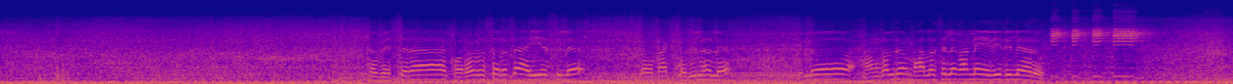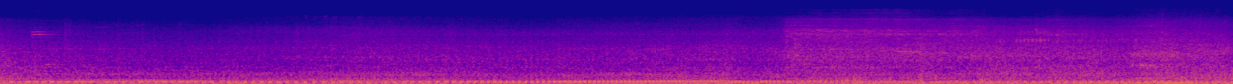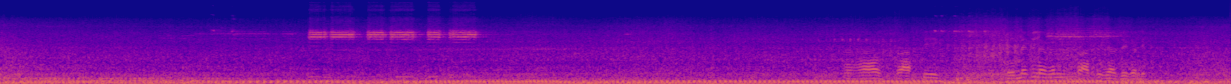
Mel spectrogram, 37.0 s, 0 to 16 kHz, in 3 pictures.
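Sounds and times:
vehicle horn beeping: 10.5s - 11.6s, 26.7s - 29.6s.

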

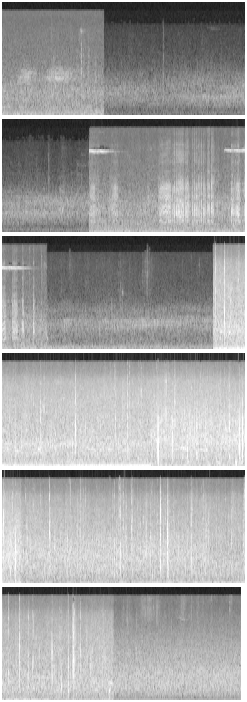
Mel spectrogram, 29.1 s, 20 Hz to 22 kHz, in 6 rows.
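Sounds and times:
drops ticking on leaves: 14.0s - 29.0s
rain pattering in woodland: 14.0s - 29.0s.

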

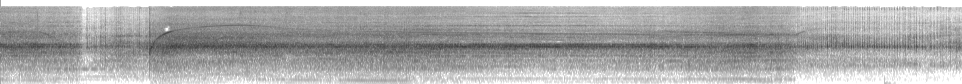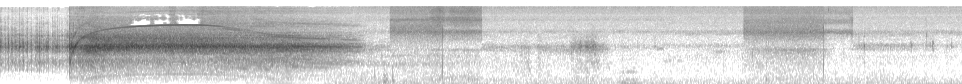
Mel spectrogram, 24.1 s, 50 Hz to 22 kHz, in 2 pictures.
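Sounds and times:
angle grinder cutting steel: 0.0s - 18.0s.

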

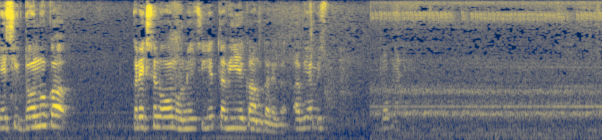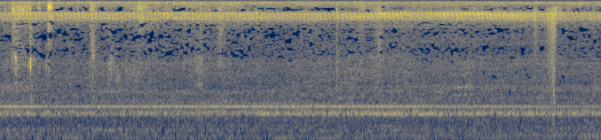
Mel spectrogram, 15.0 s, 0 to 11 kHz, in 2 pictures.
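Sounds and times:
charger cooling fan humming: 4.6s - 15.0s.

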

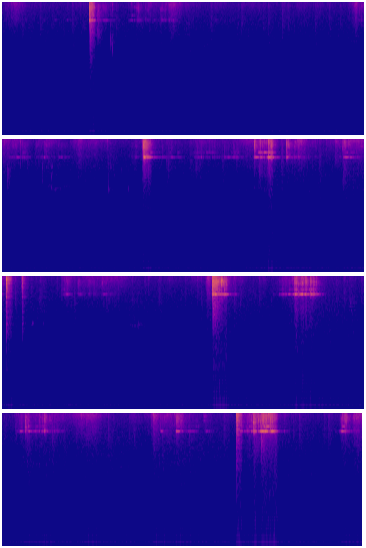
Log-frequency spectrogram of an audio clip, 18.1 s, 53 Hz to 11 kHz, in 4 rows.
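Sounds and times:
cat toy jingling: 6.2s - 9.2s, 11.6s - 13.1s, 13.8s - 14.8s, 17.8s - 18.0s.

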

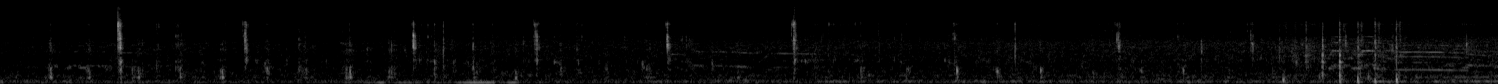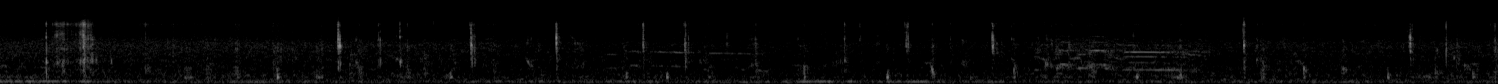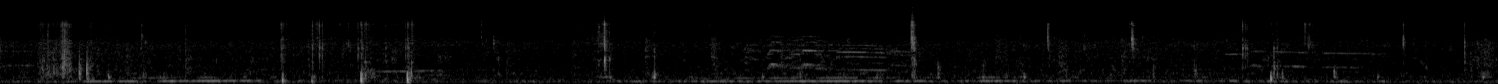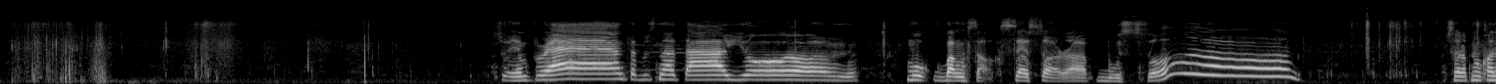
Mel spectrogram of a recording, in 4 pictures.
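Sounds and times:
person biting crisp fruit: 0.4s - 6.8s, 7.9s - 35.0s, 35.8s - 36.7s, 38.8s - 41.6s, 44.0s - 49.8s, 58.2s - 59.4s
rooster crowing: 6.8s - 8.4s, 13.1s - 15.6s, 21.0s - 23.4s, 25.3s - 27.2s, 37.0s - 39.3s, 42.1s - 44.0s.

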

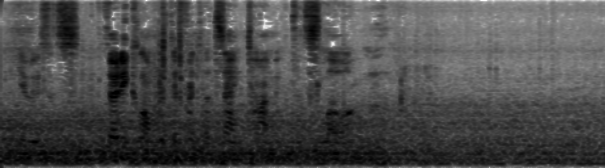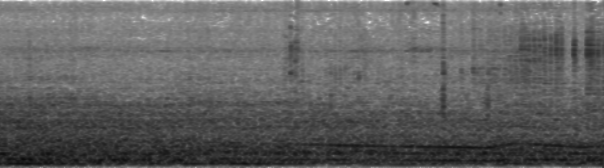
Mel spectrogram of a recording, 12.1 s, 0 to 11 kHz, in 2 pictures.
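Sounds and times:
car interior road rumble: 0.0s - 12.0s.

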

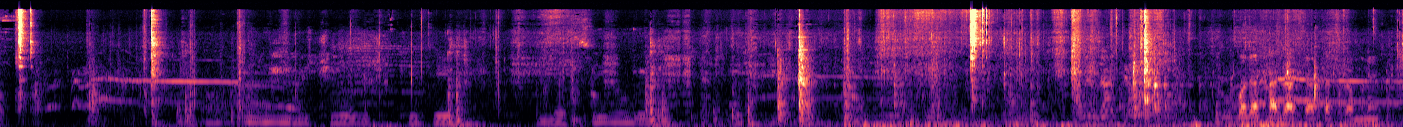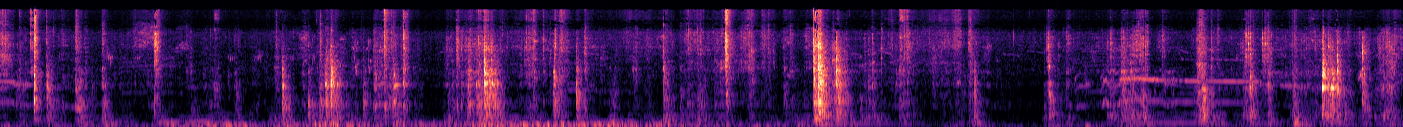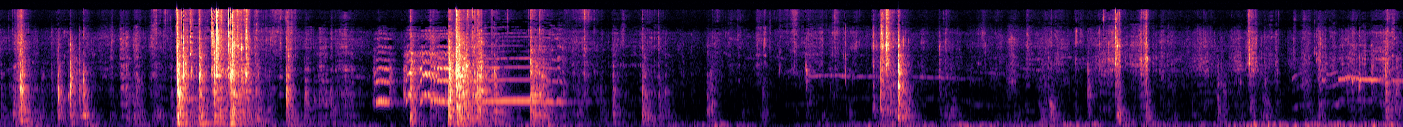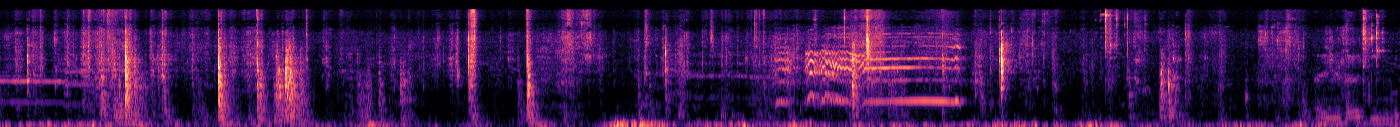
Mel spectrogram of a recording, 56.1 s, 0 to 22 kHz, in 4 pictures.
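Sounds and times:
rooster crowing: 0.4s - 2.7s, 12.6s - 14.8s, 24.9s - 27.1s, 31.8s - 33.8s, 41.0s - 43.1s, 48.9s - 51.8s
sharp knocks and clatter: 14.3s - 24.8s, 26.5s - 31.6s, 43.1s - 48.9s.

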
